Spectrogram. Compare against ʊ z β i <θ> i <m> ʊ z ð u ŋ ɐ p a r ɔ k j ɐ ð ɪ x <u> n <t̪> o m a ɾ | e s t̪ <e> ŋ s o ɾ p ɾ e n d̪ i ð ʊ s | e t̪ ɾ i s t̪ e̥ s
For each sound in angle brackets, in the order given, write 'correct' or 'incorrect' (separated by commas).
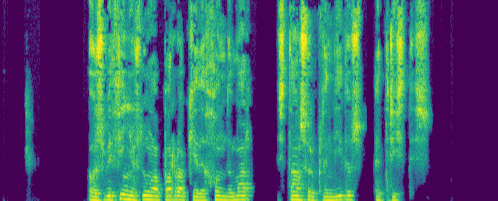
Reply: correct, incorrect, incorrect, incorrect, incorrect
